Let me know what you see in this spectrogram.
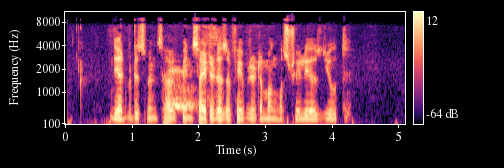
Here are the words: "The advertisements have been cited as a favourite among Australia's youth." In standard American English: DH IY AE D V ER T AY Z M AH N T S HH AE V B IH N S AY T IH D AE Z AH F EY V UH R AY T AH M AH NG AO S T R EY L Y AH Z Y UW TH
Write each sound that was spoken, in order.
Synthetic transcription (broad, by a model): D IY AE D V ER T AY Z M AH N T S HH AE V B IH N S AY T IH D AE Z AH F EY V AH R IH T AH M AH NG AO S T R EY L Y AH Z Y UW T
